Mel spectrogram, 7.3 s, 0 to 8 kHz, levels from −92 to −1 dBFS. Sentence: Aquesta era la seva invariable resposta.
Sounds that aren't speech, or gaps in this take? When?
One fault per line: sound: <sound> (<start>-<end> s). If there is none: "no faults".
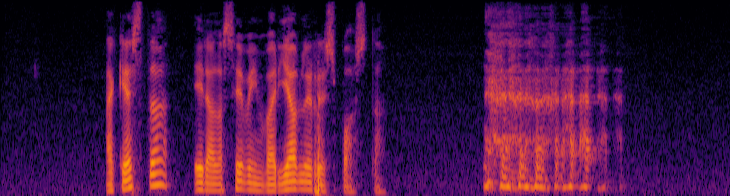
sound: laugh (4.8-6.4 s)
